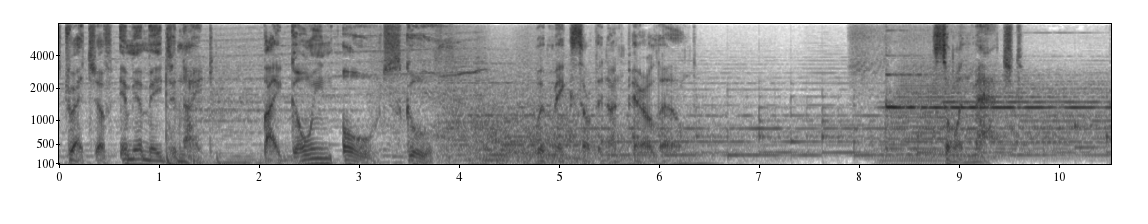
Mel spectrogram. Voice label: Promo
